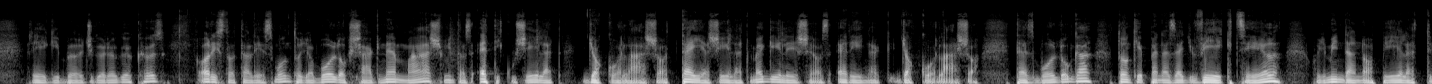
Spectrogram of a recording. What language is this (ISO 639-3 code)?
hun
